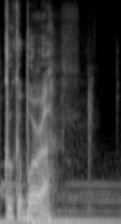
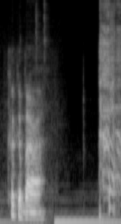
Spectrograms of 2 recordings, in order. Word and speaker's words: kookaburra: to pronounce it again kookaburra all right do you want me to like show you how to nah all right he had the first part right so it's like cooking so like cook and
